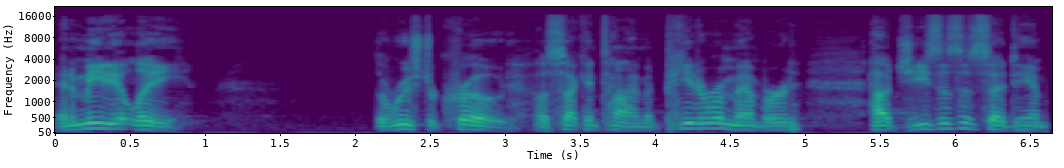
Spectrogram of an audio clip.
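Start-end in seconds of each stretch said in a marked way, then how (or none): none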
